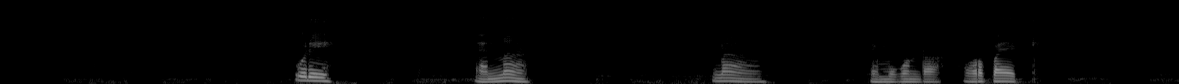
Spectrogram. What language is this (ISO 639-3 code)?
mas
